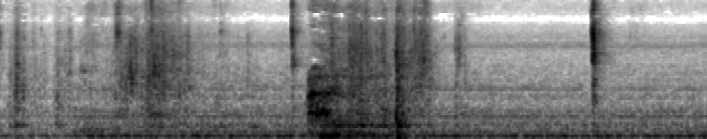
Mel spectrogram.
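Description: Close-miked mouth sounds of a man chewing canned Vienna sausages with his mouth closed: faint wet smacking and a few sharp clicks, with a heavier breath about two and a half seconds in.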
